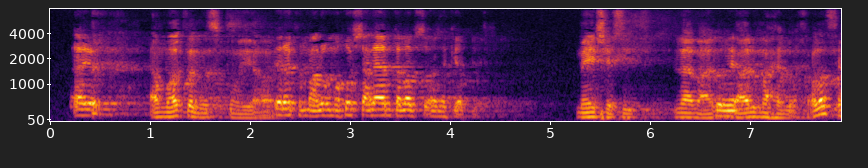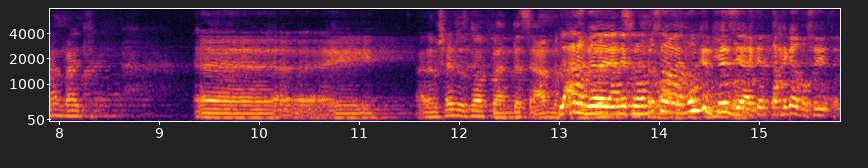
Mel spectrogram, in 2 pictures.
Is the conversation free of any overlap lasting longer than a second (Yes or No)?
No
